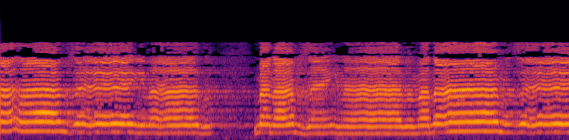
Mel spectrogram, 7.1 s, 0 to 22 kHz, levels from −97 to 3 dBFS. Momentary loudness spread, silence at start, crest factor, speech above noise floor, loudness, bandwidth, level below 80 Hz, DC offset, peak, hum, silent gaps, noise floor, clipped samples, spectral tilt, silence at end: 9 LU; 0 s; 14 dB; 23 dB; -20 LUFS; 6.6 kHz; -66 dBFS; under 0.1%; -6 dBFS; none; none; -43 dBFS; under 0.1%; -2 dB/octave; 0 s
